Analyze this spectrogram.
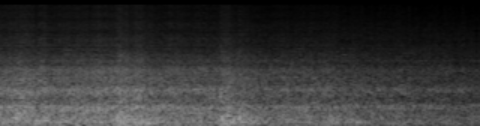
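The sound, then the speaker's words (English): A loud, steady rumble of a Moscow Metro train running through a tunnel in Moscow, a dense roar with rattling undertones that eases slightly toward the end. No voices are heard. “The Moscow Metro. Overcrowded, run down, underfinanced.”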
